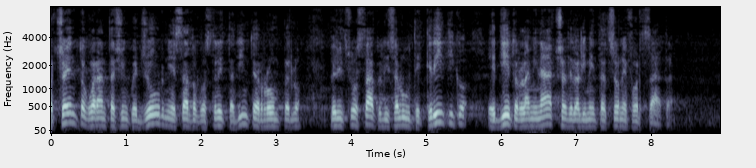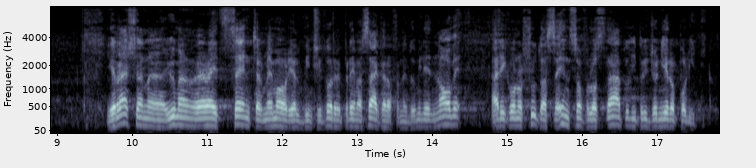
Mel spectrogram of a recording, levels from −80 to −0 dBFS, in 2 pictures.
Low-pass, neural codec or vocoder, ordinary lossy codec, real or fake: none; codec, 16 kHz, 16 kbps, FreqCodec, smaller model; none; fake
